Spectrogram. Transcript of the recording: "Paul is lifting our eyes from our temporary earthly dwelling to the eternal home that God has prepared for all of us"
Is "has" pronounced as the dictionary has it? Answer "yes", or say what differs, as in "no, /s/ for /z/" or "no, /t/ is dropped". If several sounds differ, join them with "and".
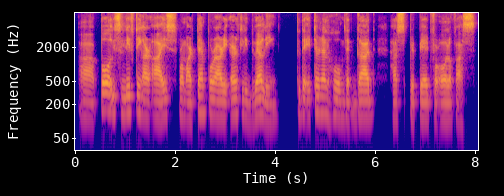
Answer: no, /s/ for /z/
